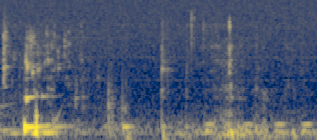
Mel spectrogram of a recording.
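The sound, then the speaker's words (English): A quiet gulp and wet swallowing sounds from someone drinking water, with small liquid squishes and a brief slurp near the start. “I need to take a drink of water.”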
